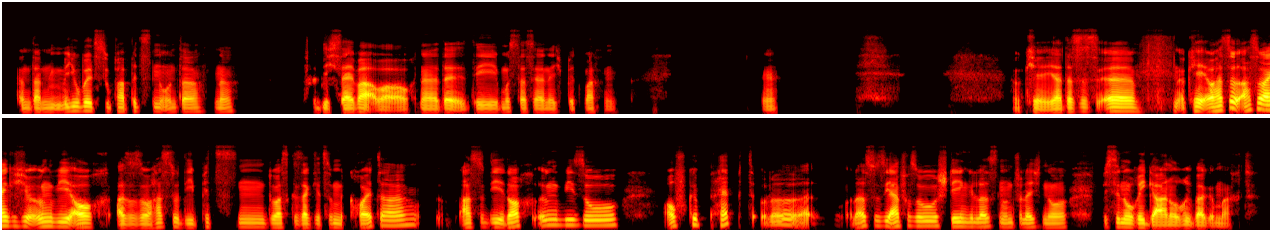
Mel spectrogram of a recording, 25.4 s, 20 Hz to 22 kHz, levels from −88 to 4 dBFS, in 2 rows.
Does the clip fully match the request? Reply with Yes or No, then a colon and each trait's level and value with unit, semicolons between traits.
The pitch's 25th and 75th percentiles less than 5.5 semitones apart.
No: wide, 5.8 semitones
